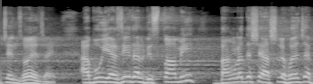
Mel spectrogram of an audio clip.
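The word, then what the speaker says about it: أبو يزيد البسطامي: Abu Yazid আল বিস্তামি বাংলাদেশে আসলে হয়ে যায় বাইজিদ বোস্তামি।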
